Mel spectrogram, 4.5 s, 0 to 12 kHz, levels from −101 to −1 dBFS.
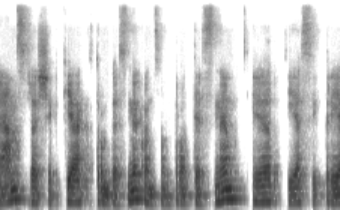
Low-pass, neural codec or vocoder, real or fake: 10.8 kHz; none; real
